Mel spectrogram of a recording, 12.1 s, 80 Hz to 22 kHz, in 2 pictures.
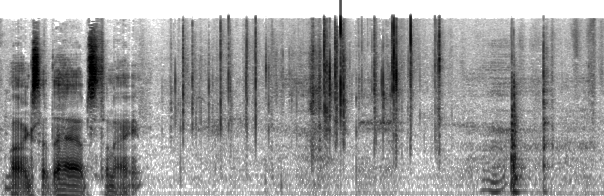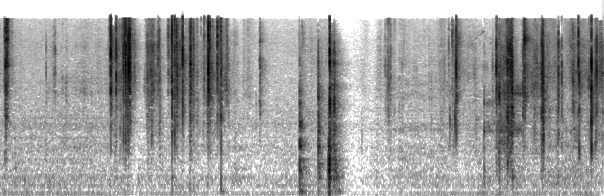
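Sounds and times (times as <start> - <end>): wrapper crinkling: 1.6 - 4.6, 6.1 - 8.7, 9.8 - 12.0
scissors cutting wrapper: 1.7 - 4.5, 7.1 - 8.7, 10.5 - 12.0.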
